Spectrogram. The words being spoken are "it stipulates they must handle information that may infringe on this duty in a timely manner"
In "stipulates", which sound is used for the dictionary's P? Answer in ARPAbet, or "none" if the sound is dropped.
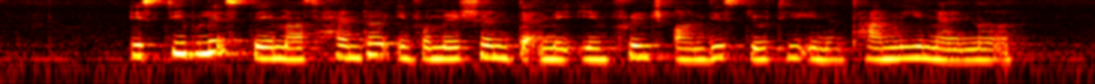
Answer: B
